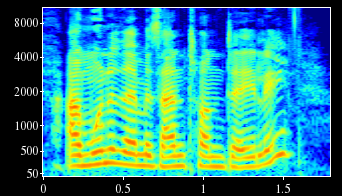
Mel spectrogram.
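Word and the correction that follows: Danyluk: Dan Luck. – Oh, Dan Luck. Dan Luck. Okay. – Yes, I had to Google the pronunciation.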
